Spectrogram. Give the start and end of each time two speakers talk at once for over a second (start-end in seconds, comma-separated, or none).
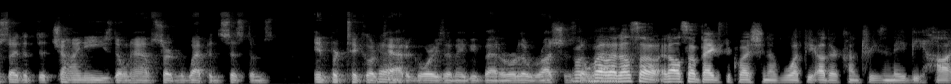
none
